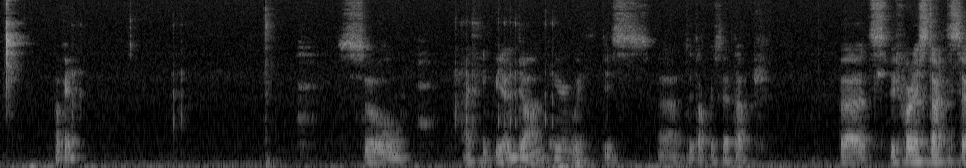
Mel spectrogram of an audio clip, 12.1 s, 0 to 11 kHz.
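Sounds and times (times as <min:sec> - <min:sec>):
computer input clicks: 0:05.7 - 0:07.0.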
